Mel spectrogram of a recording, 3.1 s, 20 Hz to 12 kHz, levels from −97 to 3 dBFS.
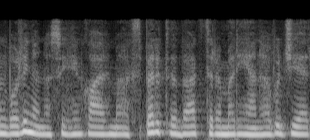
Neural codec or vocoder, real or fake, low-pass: codec, 16 kHz, 0.5 kbps, X-Codec, WavLM features, trained on Multilingual LibriSpeech; fake; 7.2 kHz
